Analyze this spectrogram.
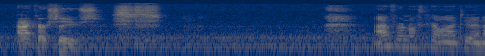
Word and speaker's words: Akershus: a debate as to how to pronounce it sometimes if some people says auger shoes or acre seuss italy it's in norway I'm from North Carolina so I say a car soos I'm for North Carolina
